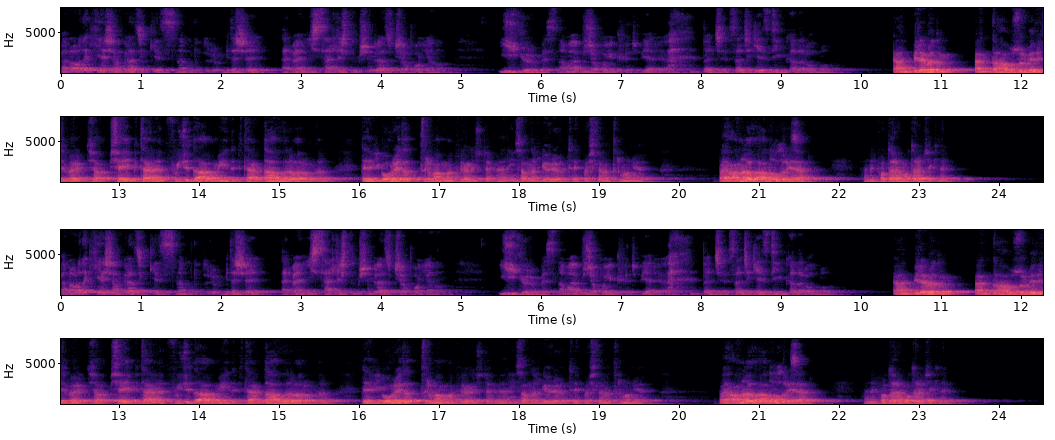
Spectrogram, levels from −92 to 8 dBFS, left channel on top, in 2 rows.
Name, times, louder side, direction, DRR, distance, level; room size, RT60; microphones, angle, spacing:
voice 1, 0.0-2.5 2.8-4.8 5.5-9.7 16.2-16.6 21.1-21.5, equal, 30° right, -2 dB, 1.0 m, -44 dB
voice 2, 10.4-11.2 11.4-15.6 16.0-19.6 20.5-21.6 22.3-23.4, left 1 dB, 80° left, -1 dB, 0.6 m, -29 dB
3.5 x 3.2 x 2.9 m, 1.0 s
head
